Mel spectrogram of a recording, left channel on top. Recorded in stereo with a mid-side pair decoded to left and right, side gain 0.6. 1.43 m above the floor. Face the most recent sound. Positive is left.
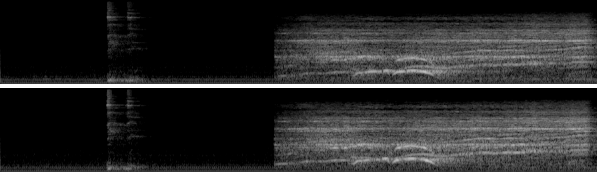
turn(degrees=-55)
